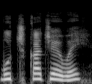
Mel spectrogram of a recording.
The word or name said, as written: mujgajewei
